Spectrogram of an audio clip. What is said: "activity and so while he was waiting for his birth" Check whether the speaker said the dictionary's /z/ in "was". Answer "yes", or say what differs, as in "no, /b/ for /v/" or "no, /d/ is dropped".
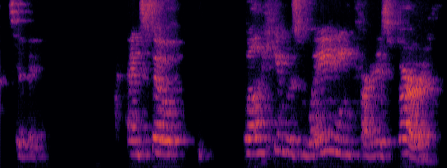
yes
